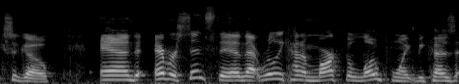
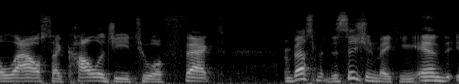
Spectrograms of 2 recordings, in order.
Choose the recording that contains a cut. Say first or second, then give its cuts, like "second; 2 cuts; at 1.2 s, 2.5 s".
second; 1 cut; at 2.8 s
